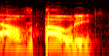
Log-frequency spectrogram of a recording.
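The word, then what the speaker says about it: AlphaTauri: É Alpha Tauri, isso.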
